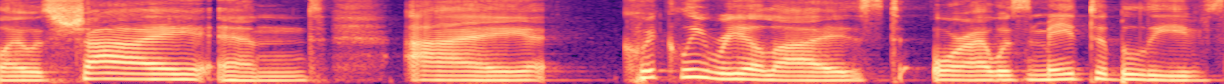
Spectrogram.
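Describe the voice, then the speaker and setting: A woman from Haiti telling her life story on a panel in a deliberate, earnest way. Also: low voice.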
